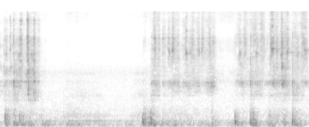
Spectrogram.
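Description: Stampin' Blends alcohol marker's bullet tip scratching on cardstock in small circular strokes, in two spells with a pause of about two seconds between them.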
